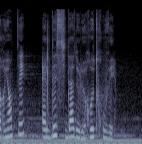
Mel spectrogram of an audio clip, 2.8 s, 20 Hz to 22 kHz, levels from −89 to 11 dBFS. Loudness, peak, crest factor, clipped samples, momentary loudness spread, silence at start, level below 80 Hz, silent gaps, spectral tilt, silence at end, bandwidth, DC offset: -28 LUFS; -6 dBFS; 22 dB; under 0.1%; 9 LU; 0 s; -38 dBFS; none; -5 dB/octave; 0 s; 17 kHz; 1%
